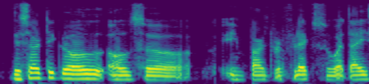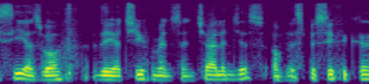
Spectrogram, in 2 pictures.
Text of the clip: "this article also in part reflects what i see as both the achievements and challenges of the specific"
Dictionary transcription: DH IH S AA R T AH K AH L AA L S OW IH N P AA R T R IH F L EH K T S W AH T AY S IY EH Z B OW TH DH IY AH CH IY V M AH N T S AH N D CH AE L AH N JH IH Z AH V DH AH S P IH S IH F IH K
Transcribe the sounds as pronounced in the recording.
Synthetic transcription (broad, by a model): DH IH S AA R T AH K AH L AA L S OW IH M P AA R T R IH F L EH K T S W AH T AY S IY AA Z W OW F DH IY AH CH IY V M AH N T S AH N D CH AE L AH N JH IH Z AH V DH AH S P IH S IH F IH K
